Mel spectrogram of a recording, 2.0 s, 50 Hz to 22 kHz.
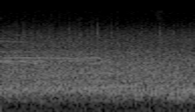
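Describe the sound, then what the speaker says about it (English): A football stadium crowd at a 2000 Chiefs at Chargers game roars in a steady, distant wash of cheering and noise, filling the whole two seconds without clear breaks. "The crowd is getting into it"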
